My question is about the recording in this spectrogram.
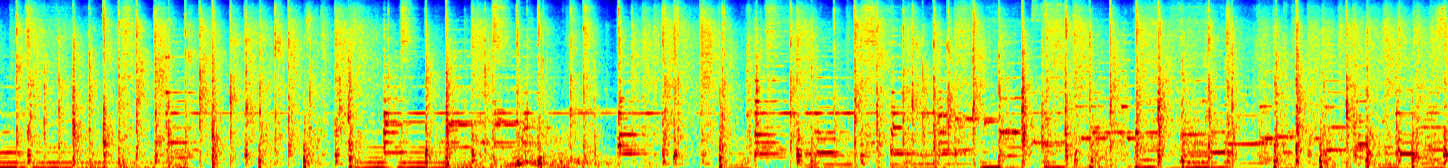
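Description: Tap shoes striking a wooden floor in a rapid, dense run of taps, danced over a live band playing upright bass and drum kit.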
